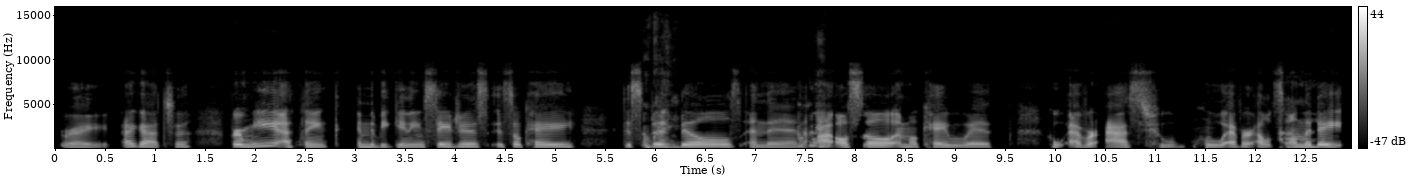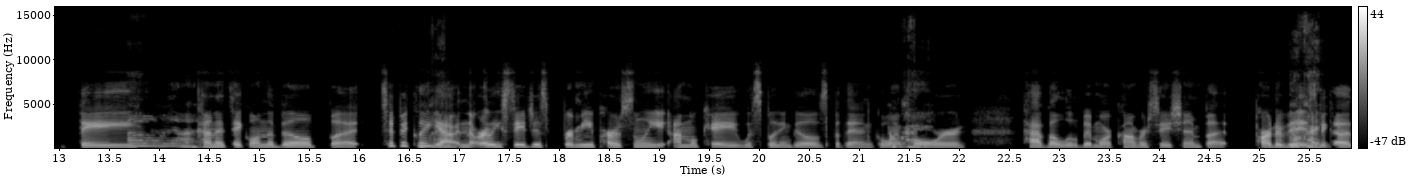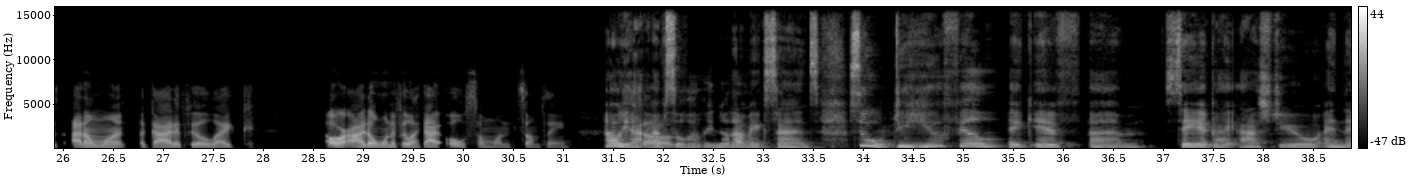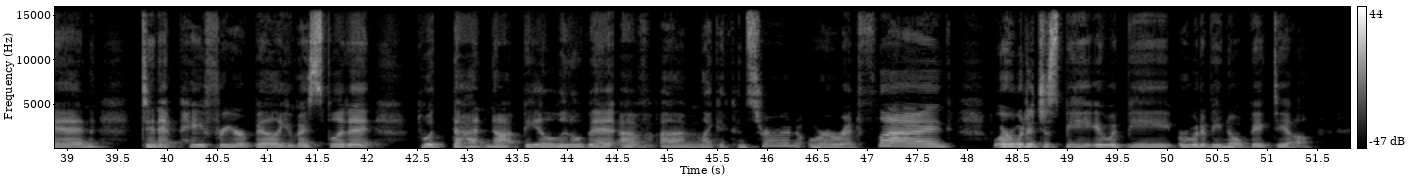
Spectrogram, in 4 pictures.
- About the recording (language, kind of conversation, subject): English, unstructured, How do people decide what is fair when sharing expenses on a date?
- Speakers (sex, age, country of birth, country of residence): female, 35-39, United States, United States; female, 45-49, United States, United States
- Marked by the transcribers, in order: none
